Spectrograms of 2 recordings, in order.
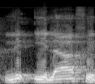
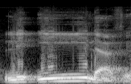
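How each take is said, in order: First: लिईलाफि with a short second i; wrong short vowel. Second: लिईलाफि with a long, held "ee"; correct long vowel. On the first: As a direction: say लिईलाफि without stretching the "ee". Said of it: "नहीं है". (लिईलाफि में ई छोटी, ग़लत) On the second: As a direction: stretch the second vowel of लिईलाफि. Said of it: "लिईलाफि नहीं है". (लिईलाफि में ई खींचकर) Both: Shown as a demonstration.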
